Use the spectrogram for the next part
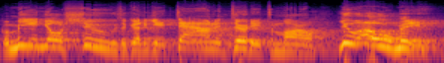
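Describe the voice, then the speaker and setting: A man's voice: high voice, lively intonation, moderate pace, gravelly, bright, forceful tone, roomy sound, in a large hall, heavily acted. An actor playing a crude, taunting homeless man in an audio drama, leering and goading. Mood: defiant, taunting.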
